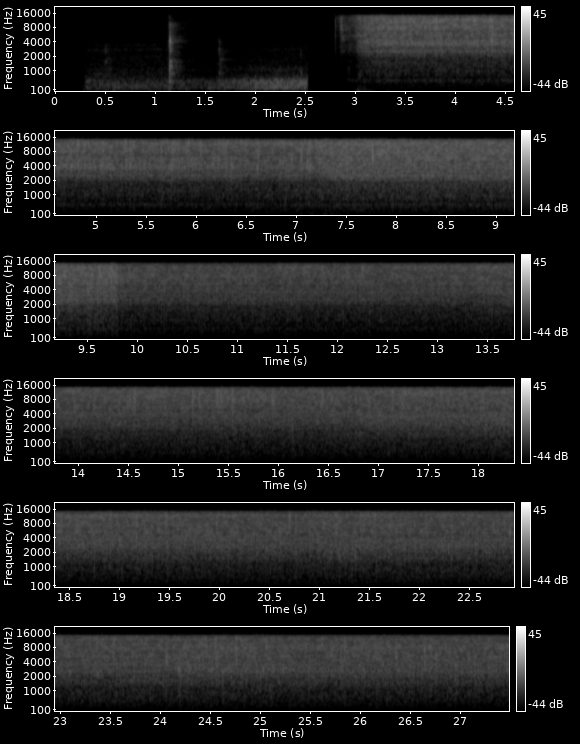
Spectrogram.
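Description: Crepe batter frying on an iron griddle: a steady, high sizzle that starts about three seconds in and eases slightly about ten seconds in. It is preceded by one sharp click about a second in.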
